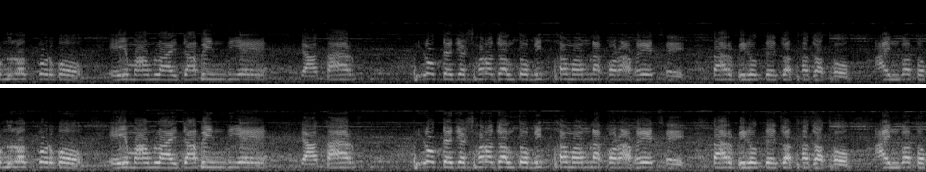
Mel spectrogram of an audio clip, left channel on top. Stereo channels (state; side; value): quieter; left; 8.9 dB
